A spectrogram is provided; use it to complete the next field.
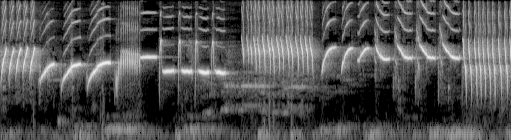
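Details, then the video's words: Canary song used as masteran tutor audio: clear whistled upsweeps, short flat tones and dense buzzy bursts alternating in quick, varied phrases. "Canary Ngeroll Emosi"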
